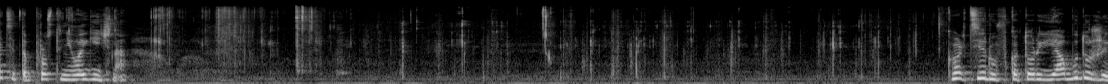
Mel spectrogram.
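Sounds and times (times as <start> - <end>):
person chewing crispy food: 1.4 - 9.5.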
